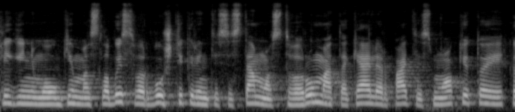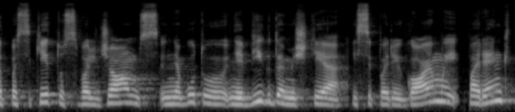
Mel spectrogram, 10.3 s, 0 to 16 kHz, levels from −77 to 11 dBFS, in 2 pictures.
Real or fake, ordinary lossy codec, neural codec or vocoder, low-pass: real; AAC, 96 kbps; none; 14.4 kHz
